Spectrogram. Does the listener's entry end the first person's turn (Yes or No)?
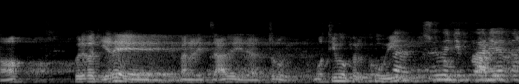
Yes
